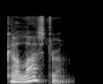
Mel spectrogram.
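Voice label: "colostrum", British English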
